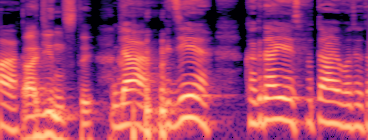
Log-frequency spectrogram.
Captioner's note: laughs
